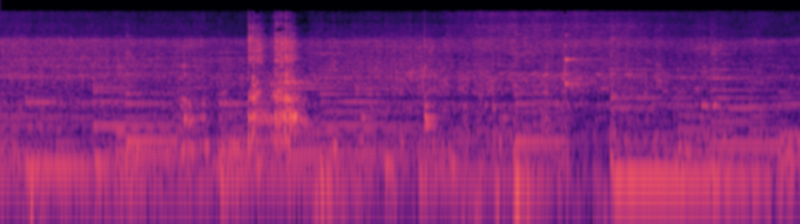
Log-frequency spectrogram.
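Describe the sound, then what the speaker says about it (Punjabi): A ladle works through milk simmering in a pan as it slowly reduces toward khoa, giving soft scraping strokes and occasional metallic clinks over a low, steady background hum. "ਹੁਣ ਕੜਛੀ ਫੇਰੀ ਜਾਣਗੇ, ਅਤੇ ਹੌਲੀ ਹੌਲੀ ਜਿਹੜਾ ਦੁੱਧ ਘੱਟਦਾ ਜਾਊਗਾ ਅਤੇ ਇਹਦਾ ਖੋਆ ਬਣ ਜੂਗਾ।"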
